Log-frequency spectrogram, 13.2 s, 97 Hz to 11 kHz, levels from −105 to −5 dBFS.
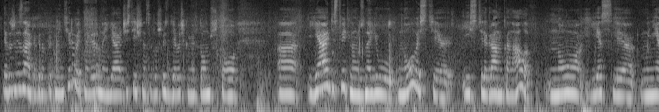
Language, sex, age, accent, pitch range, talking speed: Russian, female, 20-39, native, 195-225 Hz, 120 wpm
